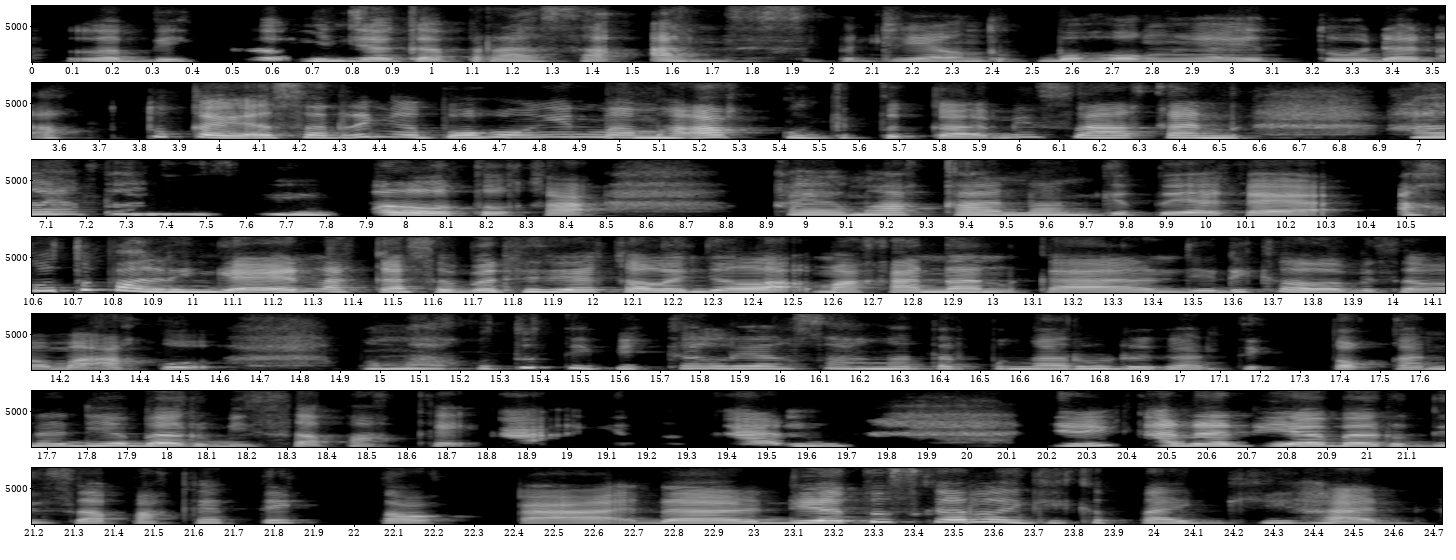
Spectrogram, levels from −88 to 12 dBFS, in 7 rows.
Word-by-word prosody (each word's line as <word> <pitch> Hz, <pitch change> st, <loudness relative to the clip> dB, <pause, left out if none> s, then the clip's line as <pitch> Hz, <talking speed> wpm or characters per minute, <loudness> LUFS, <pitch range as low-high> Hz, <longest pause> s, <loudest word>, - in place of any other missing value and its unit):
lebih 205 Hz, 0 st, -2 dB
ke -, -, -18 dB
menjaga 210 Hz, -1 st, +1 dB
perasaan 190 Hz, +2 st, -3 dB
sih 165 Hz, -, -13 dB
sepertinya 180 Hz, -1 st, -7 dB
untuk 205 Hz, +2 st, -12 dB
bohongnya 185 Hz, -1 st, -1 dB
itu. 170 Hz, +1 st, -10 dB
Dan 185 Hz, -, 0 dB
aku -, -, -8 dB
tuh 395 Hz, -, -5 dB
kayak 315 Hz, -1 st, +6 dB
sering 310 Hz, +4 st, 0 dB
ngebohongin 320 Hz, +3 st, 0 dB
mama 285 Hz, -3 st, +3 dB
aku 325 Hz, -1 st, -8 dB
gitu 245 Hz, -, -5 dB
Kak 195 Hz, +2 st, +1 dB
misalkan, 290 Hz, -3 st, +1 dB, 0.5 s
hal 305 Hz, 0 st, +2 dB
yang 325 Hz, -, -6 dB
paling 310 Hz, -1 st, -2 dB, 0.2 s
simple 280 Hz, -1 st, +4 dB
tuh 200 Hz, -, -1 dB
Kak, -, -, +2 dB, 0.4 s
kayak 290 Hz, -1 st, 0 dB
makanan 255 Hz, -3 st, +2 dB
gitu 190 Hz, -, -6 dB
ya 190 Hz, -, +3 dB
kayak, 175 Hz, -3 st, +3 dB, 0.2 s
aku 255 Hz, -, -2 dB
tuh -, -, +3 dB
paling 285 Hz, -9 st, +7 dB
nggak 215 Hz, -3 st, +7 dB
enak 285 Hz, -, +2 dB
Kak 240 Hz, -, +5 dB
sebenernya 245 Hz, +3 st, +4 dB
kalau 230 Hz, -4 st, +4 dB
nyela 220 Hz, -1 st, +5 dB
makanan 210 Hz, +2 st, +3 dB
kan. 190 Hz, +2 st, 0 dB
Jadi 195 Hz, +6 st, -2 dB
kalau 225 Hz, -6 st, +3 dB
misalnya 200 Hz, -1 st, -5 dB
mama -, -, -2 dB
aku 445 Hz, 0 st, -5 dB, 0.4 s
mama 250 Hz, +1 st, +1 dB
aku 255 Hz, +3 st, -17 dB
itu 400 Hz, -, 0 dB
tipikal 300 Hz, +1 st, -5 dB
yang 295 Hz, 0 st, -1 dB
sangat 270 Hz, -1 st, -3 dB
terpengaruh 265 Hz, -1 st, -3 dB
dengan 230 Hz, -4 st, -4 dB
TikTok 220 Hz, -1 st, -6 dB
karena 215 Hz, +4 st, -3 dB
dia 270 Hz, +2 st, +4 dB
baru 210 Hz, -1 st, +4 dB
bisa 190 Hz, -, -6 dB
pakai -, -, -9 dB
Kak -, -, -4 dB
gitu -, -, -30 dB
kan. -, -, -1 dB, 0.7 s
Jadi 245 Hz, +4 st, +1 dB
karena 250 Hz, -2 st, +5 dB
dia 235 Hz, -1 st, +4 dB
baru 215 Hz, +1 st, +3 dB
bisa 220 Hz, 0 st, -3 dB
pakai 205 Hz, +2 st, -6 dB
TikTok 285 Hz, -11 st, -5 dB, 0.2 s
Kak 165 Hz, +2 st, 0 dB
dan 210 Hz, 0 st, +4 dB
dia 265 Hz, +1 st, +8 dB
tuh 370 Hz, -, 0 dB
sekarang 345 Hz, -1 st, +3 dB
lagi 255 Hz, -4 st, -6 dB
ketagihan, 230 Hz, -6 st, -3 dB
240 Hz, 190 wpm, -21 LUFS, 205-285 Hz, 0.7 s, dia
